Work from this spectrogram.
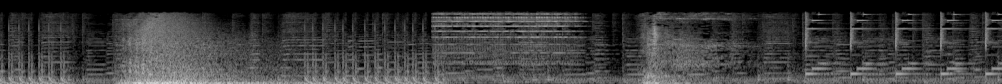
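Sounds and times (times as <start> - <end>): slot game music: 2.0 - 10.0.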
